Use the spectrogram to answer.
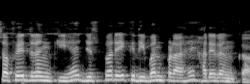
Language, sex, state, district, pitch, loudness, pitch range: Hindi, male, Uttar Pradesh, Muzaffarnagar, 185 Hz, -14 LUFS, 165-200 Hz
